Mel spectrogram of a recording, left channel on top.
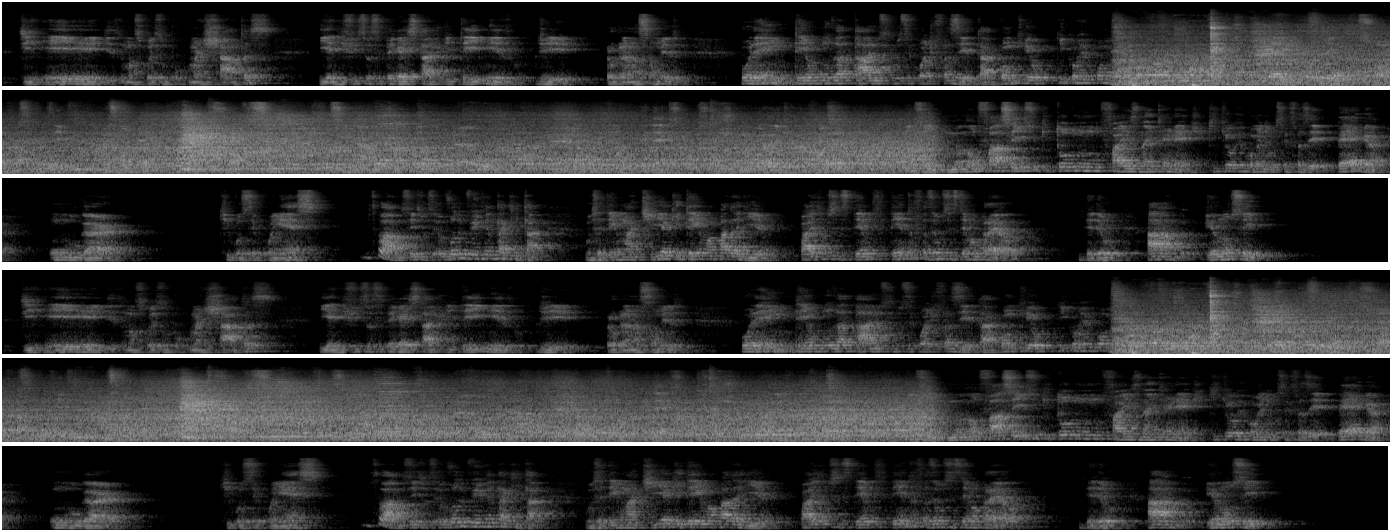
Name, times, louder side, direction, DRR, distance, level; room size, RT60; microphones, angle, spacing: voice 1, 0.0-5.7 6.0-11.4 12.2-28.0 28.2-29.0 29.9-30.9 31.3-35.4 35.7-37.9 38.6-40.3, left 1 dB, 45° left, -2 dB, 0.5 m, -36 dB
sound 1, 11.1-23.2, right 1 dB, 60° right, 1.0 m, -28 dB
3.3 x 2.2 x 3.1 m, 0.97 s
head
